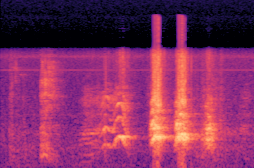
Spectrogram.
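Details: Boxer dogs during training give a short run of sharp, yelping barks, three to four quick loud bursts in about a second, after softer whining sounds.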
